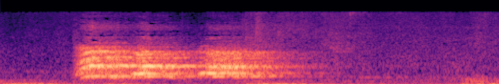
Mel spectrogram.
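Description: A dog lets out two quick, close barks that run almost together, loud and full, followed by a quiet stretch with only faint low background rumble.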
